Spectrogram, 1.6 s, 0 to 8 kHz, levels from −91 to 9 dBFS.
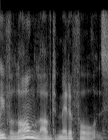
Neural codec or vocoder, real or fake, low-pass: vocoder, 44.1 kHz, 80 mel bands, Vocos; fake; 7.2 kHz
